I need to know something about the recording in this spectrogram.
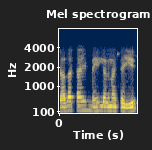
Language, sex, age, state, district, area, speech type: Hindi, male, 30-45, Uttar Pradesh, Ghazipur, urban, conversation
